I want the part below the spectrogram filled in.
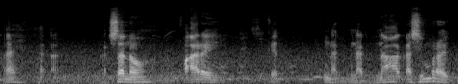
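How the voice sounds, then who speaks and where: A man's voice: on the low side, lively intonation, takes it slowly, noisy background. A man playing a hard-up, browbeaten husband in a radio comedy-drama, hesitant and complaining, with an Ilocano accent. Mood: downcast.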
